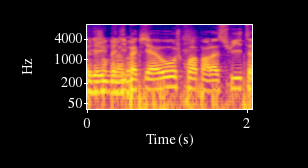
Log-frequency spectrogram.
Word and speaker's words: Pacquiao: Pacquiao. – Ouais, j'arrive Pacquiao.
